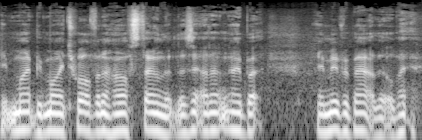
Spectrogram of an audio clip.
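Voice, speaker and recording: A man with an English accent talks at a very fast pace and a medium pitch. His intonation is monotone and flat, and there is noticeable background noise. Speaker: caravanning vlogger. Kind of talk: vlog walkthrough. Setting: outdoors at a campsite.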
